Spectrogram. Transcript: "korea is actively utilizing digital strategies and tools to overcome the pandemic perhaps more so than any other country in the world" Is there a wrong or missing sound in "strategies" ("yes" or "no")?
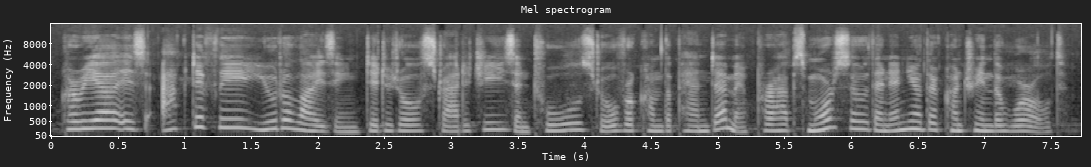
no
